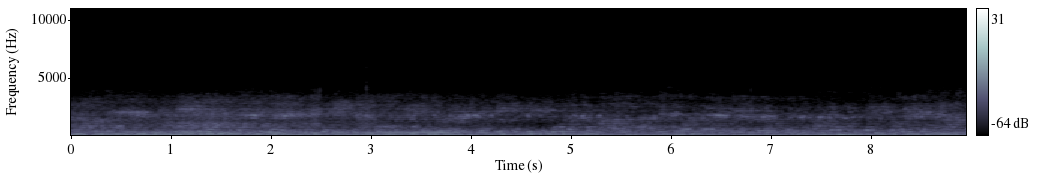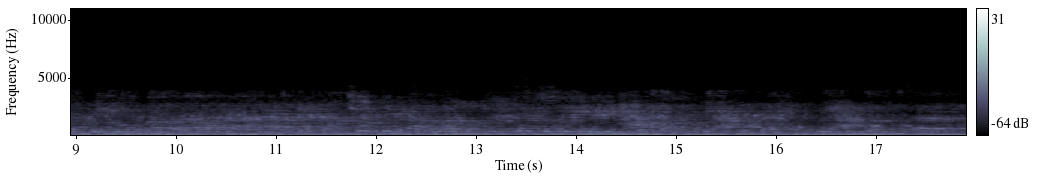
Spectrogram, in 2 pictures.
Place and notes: Silverstone Circuit, Towcester, UK - british motorcycle grand prix 2021 ... moto three ...
moto three qualifying two ... wellington straight ... olympus ls 14 integral mics ...
England, United Kingdom, 28 August 2021, 13:00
